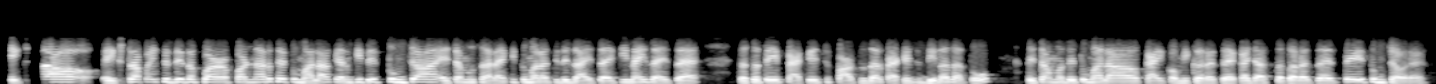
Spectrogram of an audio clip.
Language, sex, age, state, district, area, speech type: Marathi, female, 18-30, Maharashtra, Thane, urban, conversation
